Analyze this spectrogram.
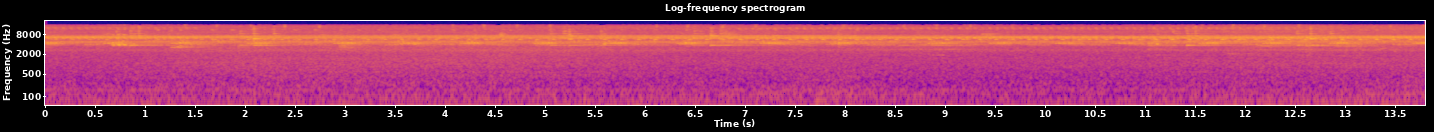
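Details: Grass insects calling outdoors at Woninjae, a traditional house site, forming a steady high chorus of rapid pulsed trills repeating through the recording over a constant broad rushing background noise.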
